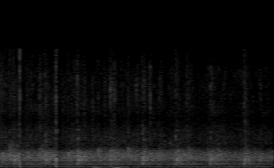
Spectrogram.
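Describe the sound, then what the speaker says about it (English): A crowd applauds the foreign horse owners at the Breeders' Cup, steady scattered clapping heard from some distance across a large venue, with no talk over it. "a round of applause for those people that have entered horses from around the world and brought them here"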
